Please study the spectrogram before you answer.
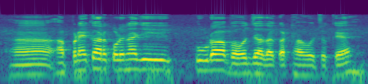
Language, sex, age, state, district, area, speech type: Punjabi, male, 30-45, Punjab, Barnala, rural, spontaneous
